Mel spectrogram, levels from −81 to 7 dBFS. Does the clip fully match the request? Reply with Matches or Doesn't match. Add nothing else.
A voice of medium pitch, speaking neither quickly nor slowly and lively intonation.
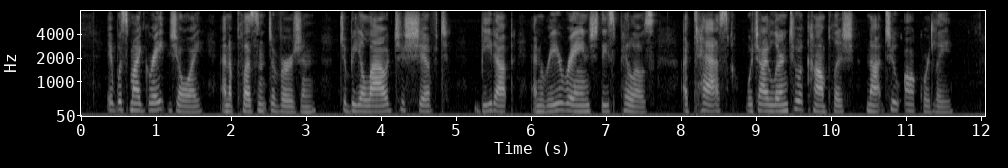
Doesn't match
